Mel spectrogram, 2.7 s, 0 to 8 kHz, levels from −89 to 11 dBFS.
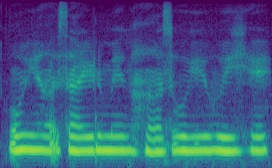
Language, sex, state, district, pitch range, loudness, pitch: Hindi, female, Madhya Pradesh, Bhopal, 210-215 Hz, -11 LUFS, 210 Hz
